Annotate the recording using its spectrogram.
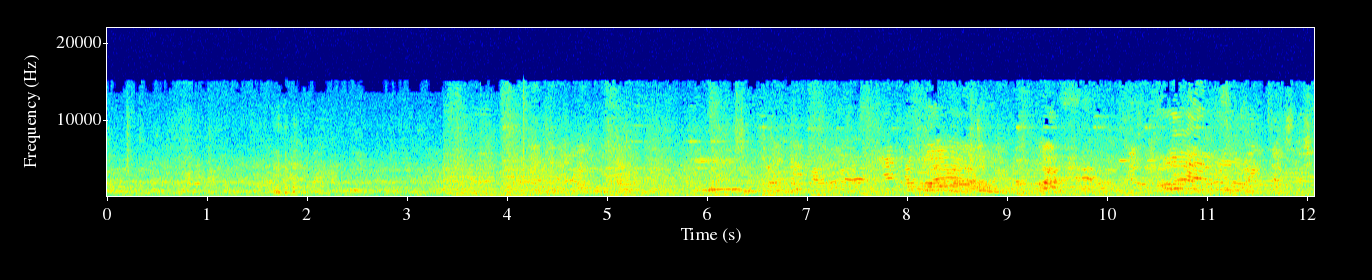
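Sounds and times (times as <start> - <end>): children chattering and calling out: 0.0 - 12.0.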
